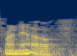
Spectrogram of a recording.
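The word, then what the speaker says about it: phroneō: It's phroneo. If you were going to spell it in English, it would be P-H-R-O-N-E, and then a long O at the end, which is the letter omega, the last letter of the Greek alphabet.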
